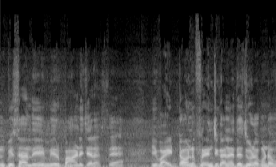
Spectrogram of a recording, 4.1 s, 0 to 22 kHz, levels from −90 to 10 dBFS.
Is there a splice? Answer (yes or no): no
